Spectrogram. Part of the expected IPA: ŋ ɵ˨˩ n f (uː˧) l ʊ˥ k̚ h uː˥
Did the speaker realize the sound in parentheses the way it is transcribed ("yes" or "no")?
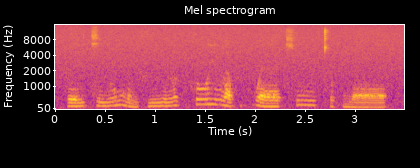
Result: no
